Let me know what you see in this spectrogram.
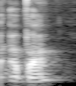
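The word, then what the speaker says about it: Abba: no es Aba padre en arameo sería Aba ya y con una B mucho más pronunciada Va ava padre AB Va padre ya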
